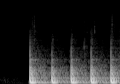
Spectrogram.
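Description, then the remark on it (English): Five quick, evenly spaced knocks on a door in the ZBS Media radio drama Jack Flanders in the White Castle, loud, each with a solid wooden thud, and no voices present. “Door's open.”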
